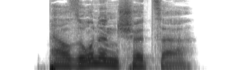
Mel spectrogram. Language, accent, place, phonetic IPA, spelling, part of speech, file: German, Germany, Berlin, [pɛʁˈzoːnənˌʃʏt͡sɐ], Personenschützer, noun, De-Personenschützer.ogg
- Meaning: bodyguard (male or of unspecified gender)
